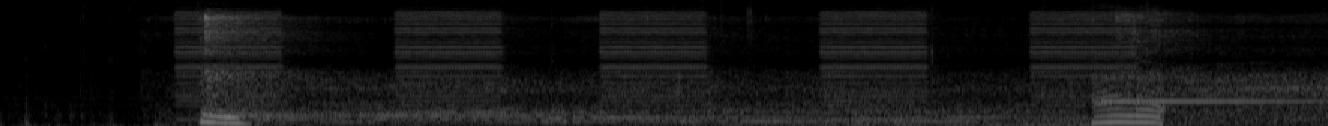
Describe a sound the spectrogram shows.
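An electronic alarm beeps in quick, even bursts.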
